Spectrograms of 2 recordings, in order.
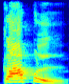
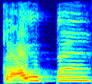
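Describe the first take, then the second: First: The first vowel sounds like 'uh'. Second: The first vowel sounds like 'ow'. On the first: The speaker calls it right. "এগুলোর উচ্চারণ আবার শুধু আয়ের মতো" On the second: The speaker calls it wrong. "ডাউবল নয়"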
